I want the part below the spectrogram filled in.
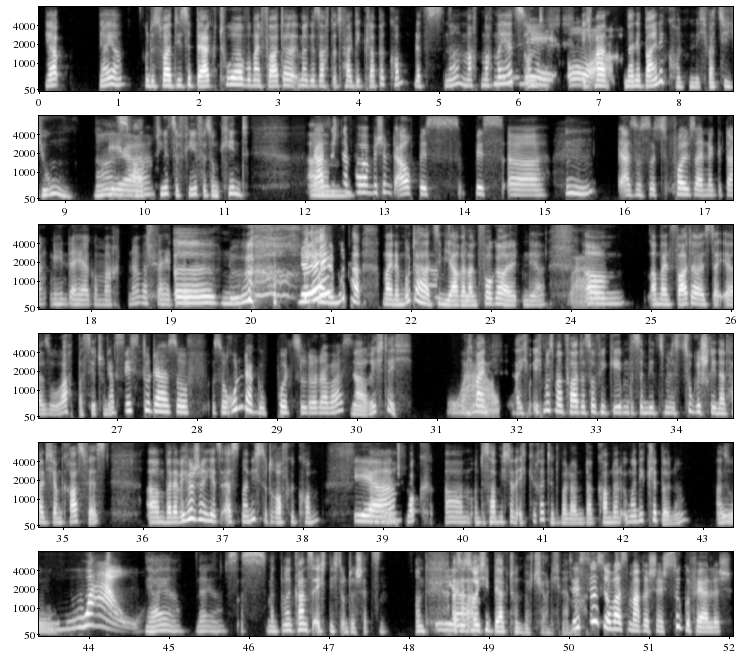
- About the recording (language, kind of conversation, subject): German, unstructured, Wie bist du zu deinem Lieblingshobby gekommen?
- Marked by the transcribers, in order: distorted speech; laugh; surprised: "Nö?"; other background noise; surprised: "Wow!"; drawn out: "Wow!"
